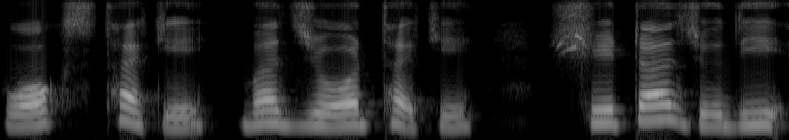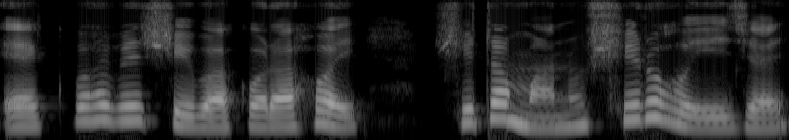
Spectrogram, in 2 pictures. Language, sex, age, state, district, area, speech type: Bengali, female, 30-45, West Bengal, Purba Medinipur, rural, spontaneous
